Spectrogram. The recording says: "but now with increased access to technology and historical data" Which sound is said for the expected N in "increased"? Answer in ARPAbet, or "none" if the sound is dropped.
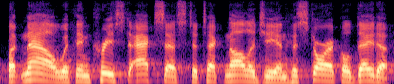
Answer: N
